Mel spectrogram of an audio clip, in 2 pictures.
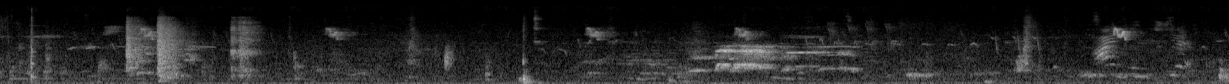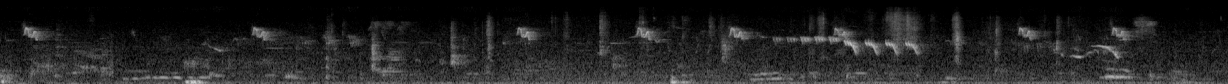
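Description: A knife scrapes and shaves the skin off a cucumber in short, quick strokes.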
